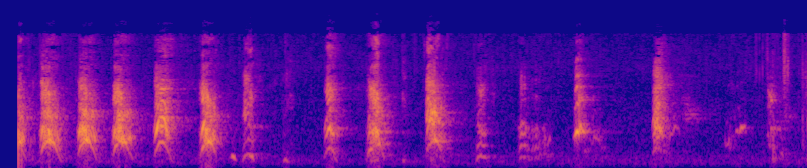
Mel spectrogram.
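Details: Short-legged pet dog at a home swimming pool in Arizona, USA, barking frantically at its owner in the water, believing the owner is drowning. It gives rapid sharp barks about three per second, then more spaced barks and soft whines.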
